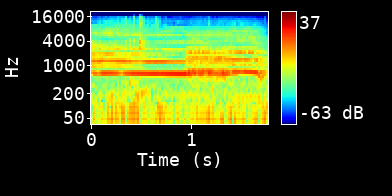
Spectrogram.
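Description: A rooster crows once outdoors in strong wind near a dock, a long steady call lasting most of the clip, loud and close with wind noise beneath.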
